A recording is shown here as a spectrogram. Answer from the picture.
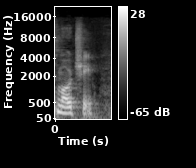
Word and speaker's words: mochi: Oh, or is it mochi? I'm pretty sure it's mochi. That's how I always hear it pronounced.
